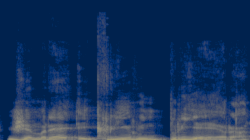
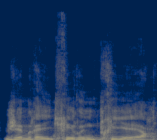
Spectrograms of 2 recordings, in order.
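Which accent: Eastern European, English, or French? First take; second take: Eastern European; French. First: It is said with rolled, tapped R sounds. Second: It is said with an ordinary French R. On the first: "si tu viens d'un pays de l'Est, Tu vas rouler les R" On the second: "tu vas pas dire euh"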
